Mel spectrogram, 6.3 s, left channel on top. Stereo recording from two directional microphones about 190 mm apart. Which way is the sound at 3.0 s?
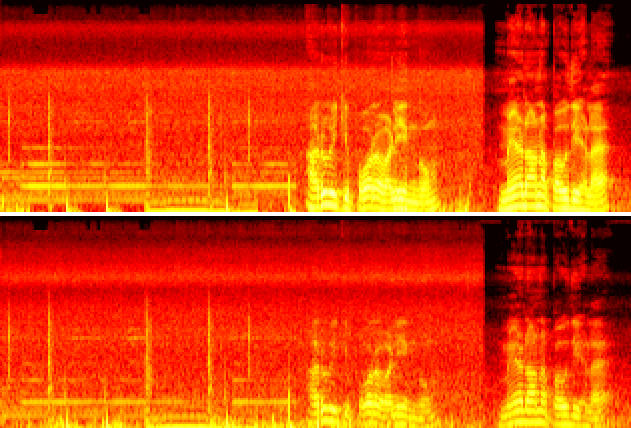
55° left (ahead or behind).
